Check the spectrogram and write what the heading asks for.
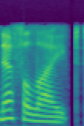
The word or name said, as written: nephelite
